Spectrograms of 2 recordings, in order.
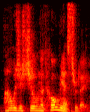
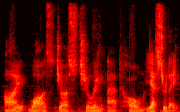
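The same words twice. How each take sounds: First: Some words are reduced and said shorter. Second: Every word gets equal stress and length. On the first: The speaker calls it right. "I reduced some of the words. I made them shorter" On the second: The speaker calls it wrong. "If I give equal amount of stress to every word, I'll sound like this"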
